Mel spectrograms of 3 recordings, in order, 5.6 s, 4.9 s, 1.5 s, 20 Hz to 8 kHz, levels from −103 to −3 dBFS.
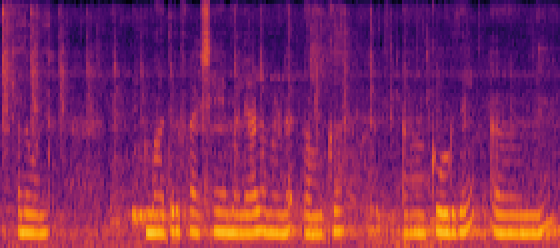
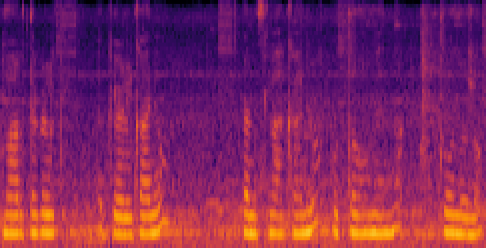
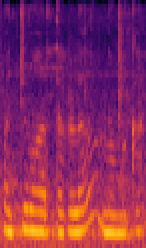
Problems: background sounds at intervals, low volume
